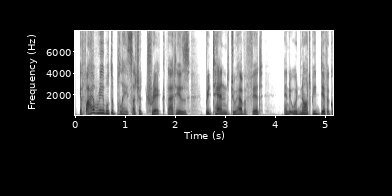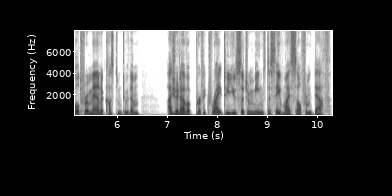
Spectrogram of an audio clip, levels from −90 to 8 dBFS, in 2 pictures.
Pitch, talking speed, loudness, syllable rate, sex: 155 Hz, 245 wpm, -19 LUFS, 6.3 syllables/s, male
